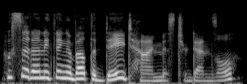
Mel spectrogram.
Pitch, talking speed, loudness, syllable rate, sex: 230 Hz, 195 wpm, -15 LUFS, 6.2 syllables/s, female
